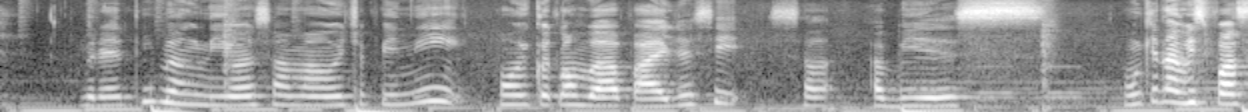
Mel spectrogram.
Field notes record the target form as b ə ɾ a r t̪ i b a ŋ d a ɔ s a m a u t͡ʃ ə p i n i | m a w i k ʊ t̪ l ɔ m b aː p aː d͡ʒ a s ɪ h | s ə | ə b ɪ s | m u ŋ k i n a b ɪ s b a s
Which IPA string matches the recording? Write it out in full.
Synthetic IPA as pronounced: b ə ɾ a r t̪ i b a ŋ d i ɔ s a m a u t͡ʃ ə p i n i | m a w i k ʊ t̪ l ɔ m b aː p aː d͡ʒ a s ɪ h | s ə | a b ɪ s | m u ŋ k ɪ n a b ɪ s p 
